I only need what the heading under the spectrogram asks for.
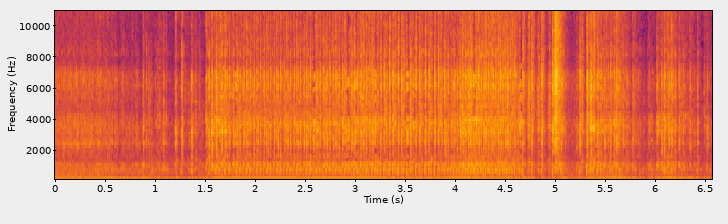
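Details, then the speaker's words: Tunnel-ram 350 V8 with two Edelbrock 600 cfm carburetors (1405/1406): deep rumble surges, then falters and stutters. Owner suspects a lean surge; a vacuum leak is found. "when i would load into the gas you know loaded against the brakes and then try to stomp on it it would just stutter and i think what i got going is a lean surge"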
